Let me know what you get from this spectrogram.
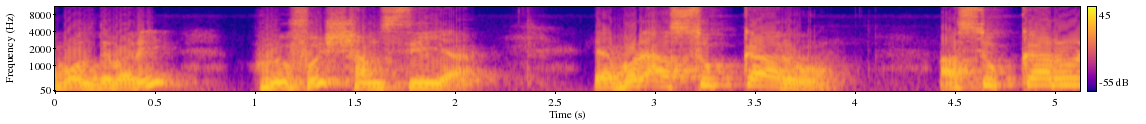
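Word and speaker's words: السكر: পারি হুরুফুস শামসিয়া এরপরে আসুক্কারু আসুক্কার এখানে লাম উচ্চারণ হচ্ছে না তাই এটাকে আমরা বলতে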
